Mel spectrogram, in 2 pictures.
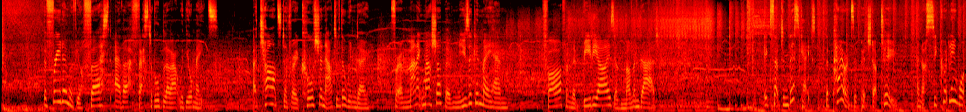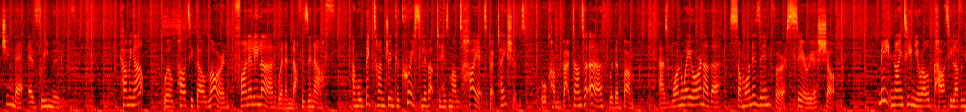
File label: Narration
